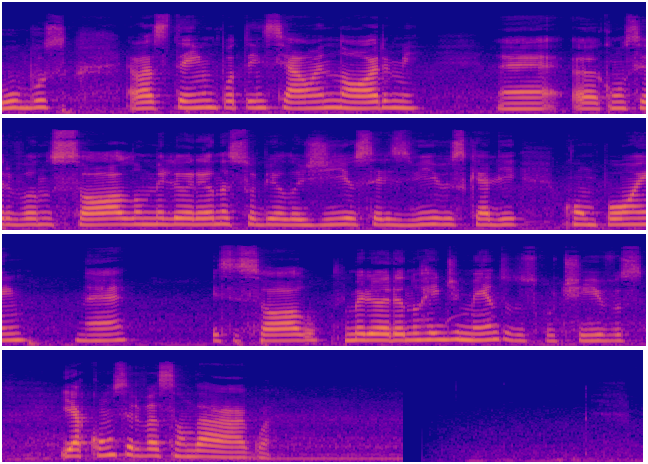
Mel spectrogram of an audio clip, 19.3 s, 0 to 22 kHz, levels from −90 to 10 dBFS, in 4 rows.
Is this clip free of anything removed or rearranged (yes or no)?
no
